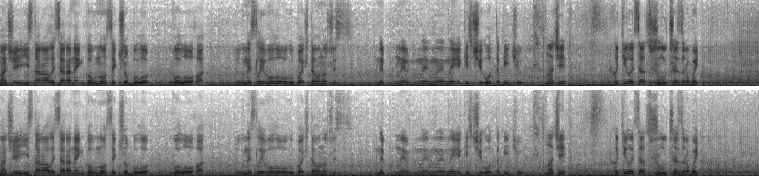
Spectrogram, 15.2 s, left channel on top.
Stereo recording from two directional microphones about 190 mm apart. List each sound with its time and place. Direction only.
0.0 s speech: 15° right (ahead or behind)
10.9 s speech: 30° right (ahead or behind)
12.3 s speech: 10° right (ahead or behind)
